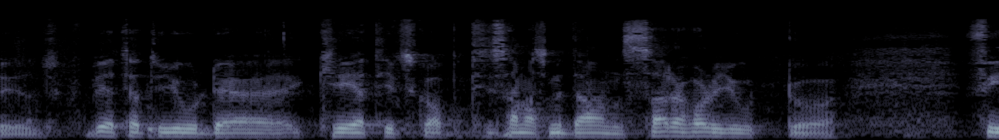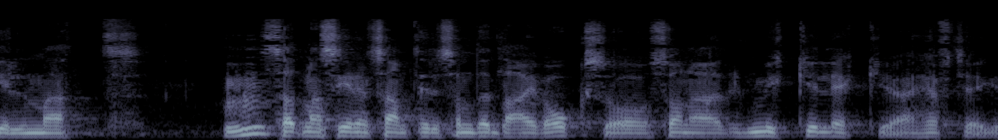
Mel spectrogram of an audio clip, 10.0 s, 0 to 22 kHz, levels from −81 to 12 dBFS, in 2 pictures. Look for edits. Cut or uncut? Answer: cut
